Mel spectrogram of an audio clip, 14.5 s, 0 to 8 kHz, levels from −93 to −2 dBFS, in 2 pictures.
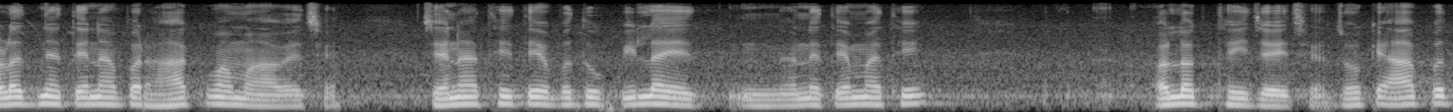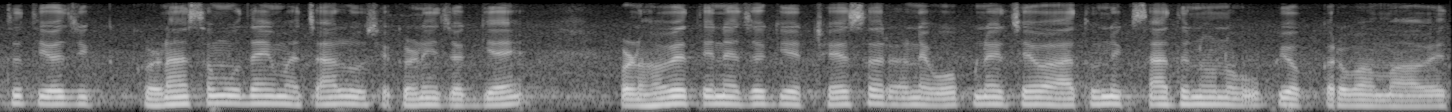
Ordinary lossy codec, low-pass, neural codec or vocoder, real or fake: none; 7.2 kHz; none; real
